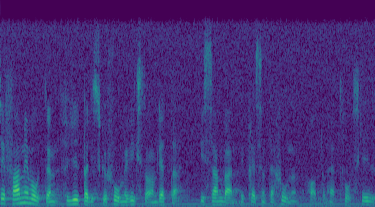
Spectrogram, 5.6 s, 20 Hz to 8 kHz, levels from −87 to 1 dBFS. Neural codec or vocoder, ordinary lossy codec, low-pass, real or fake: none; none; 7.2 kHz; real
